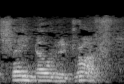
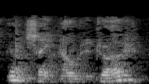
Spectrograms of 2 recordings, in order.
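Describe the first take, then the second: First: Slow, sneering quote of the slogan; mocking slogan. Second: Said in the usual way. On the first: Lecturer mocking an anti-drug slogan, slow and scornful. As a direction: drag it out to mock it. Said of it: "some asshole said". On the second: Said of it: "that doesn't stop anything".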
